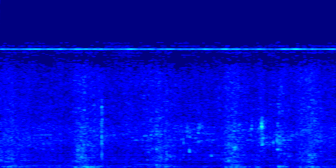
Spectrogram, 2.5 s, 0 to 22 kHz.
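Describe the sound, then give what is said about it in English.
Someone drinks water during a walk, after 4 kilometers, with a steady series of wet gulps and swallows every half second or so over a faint background hum. No one speaks. “Okay, and I get some water into me.”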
